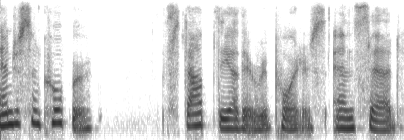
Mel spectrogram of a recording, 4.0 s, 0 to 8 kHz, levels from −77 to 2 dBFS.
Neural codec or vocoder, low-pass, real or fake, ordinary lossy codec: none; 7.2 kHz; real; Opus, 16 kbps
